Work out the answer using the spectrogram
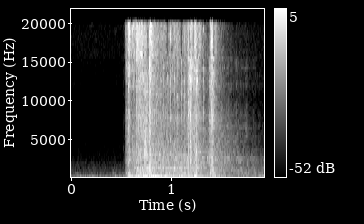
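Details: Early Marchant Silent Speed 10M mechanical calculator, case off, plugged in: a quick burst of light rapid clatter about a second long, then a clean wind-down. It was already at the end so it didn't shift; normal drivetrain cycling.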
